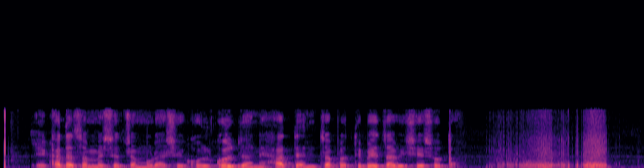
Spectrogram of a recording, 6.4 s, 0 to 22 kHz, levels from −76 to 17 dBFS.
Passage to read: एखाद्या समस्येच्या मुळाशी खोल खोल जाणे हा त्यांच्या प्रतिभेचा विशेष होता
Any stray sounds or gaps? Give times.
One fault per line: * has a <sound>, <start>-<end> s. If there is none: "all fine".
* has a squeak, 4.8-6.3 s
